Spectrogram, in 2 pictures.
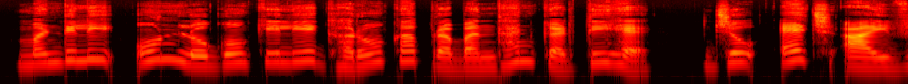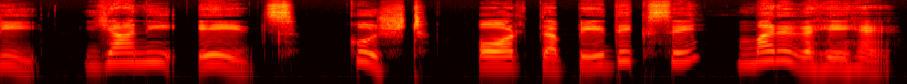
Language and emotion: Hindi, neutral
